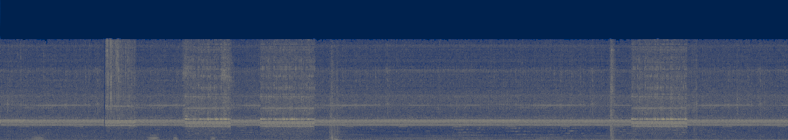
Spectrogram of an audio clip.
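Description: A high electronic alarm beeps in repeated pulses over a steady tone.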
